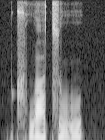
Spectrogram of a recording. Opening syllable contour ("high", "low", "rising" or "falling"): rising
